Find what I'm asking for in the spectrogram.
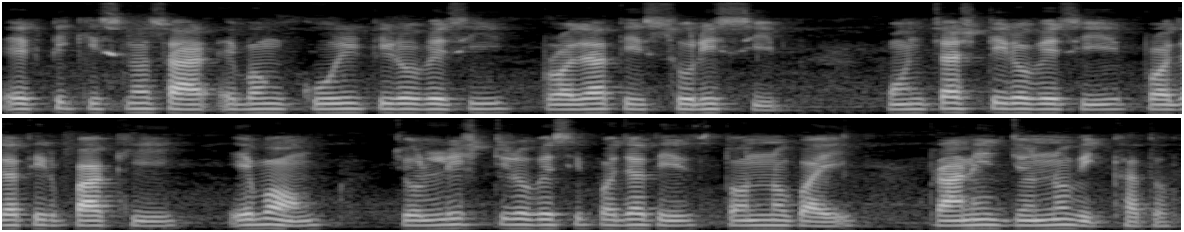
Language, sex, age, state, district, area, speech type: Bengali, male, 18-30, West Bengal, Hooghly, urban, read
